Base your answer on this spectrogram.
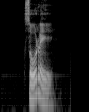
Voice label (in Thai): "โสเหร่", ภาษาโคราช; ดูคำว่า โส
